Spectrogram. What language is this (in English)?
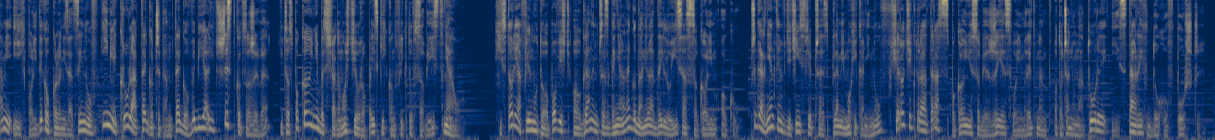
Polish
